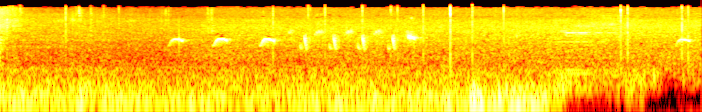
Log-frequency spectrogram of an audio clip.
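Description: A songbird singing a repeated phrase, a few short hooked whistles followed by quick sharp notes, starting about a second in and again near the end. Under it a low rumbling noise stops about four seconds in.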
